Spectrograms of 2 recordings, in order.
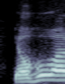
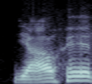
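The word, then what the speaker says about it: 야훼: 밥에 2 요거 와 여호와 라고 하는 이 읽기 는 잘못된 것을 의미 학자들 사이에서 절로 내놨습니다 원래 이것을 제대로 읽을 내면 야외 라고 있는게 봤죠 으 야외 야외 라고 읽고 유대인들은 이 이름을 아도나이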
